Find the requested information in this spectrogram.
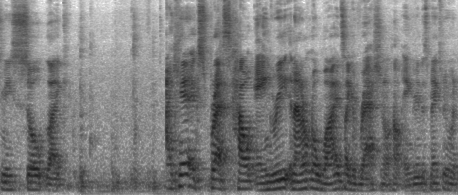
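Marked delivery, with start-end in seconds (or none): none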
